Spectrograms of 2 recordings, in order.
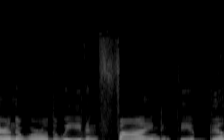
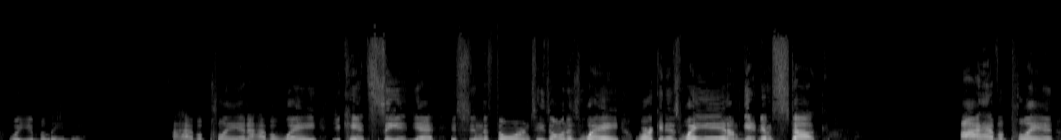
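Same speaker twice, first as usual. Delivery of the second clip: from calm to loud, higher; God's voice building; 5 semitones higher, 9 dB louder than usual. Retold or imitated. God reassuring the church, building from calm to loud. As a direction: let God's promise swell louder. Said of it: "He says".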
